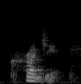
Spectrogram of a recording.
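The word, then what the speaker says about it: crossjack: just gansel or tagallant this sale which is the lowest sale on the mizen mast is pronounced krudjik and then this sale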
